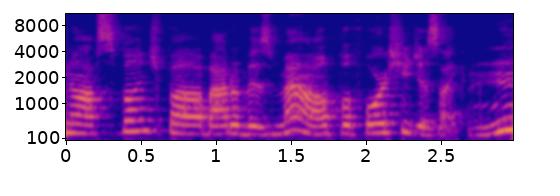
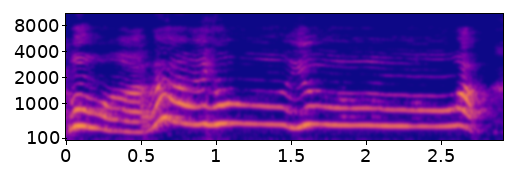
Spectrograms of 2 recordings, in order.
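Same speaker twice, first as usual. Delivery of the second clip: high, squeaky karate cries; karate grunts; 10 semitones higher, much slower than usual. Retold or imitated. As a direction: yelp through mock kung fu moves. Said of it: "his own little karate moves".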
